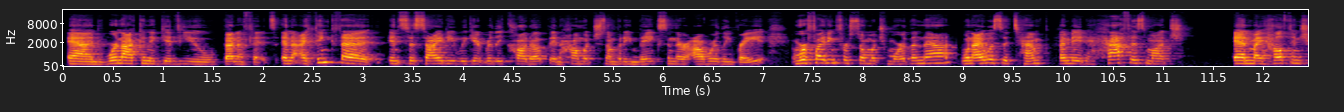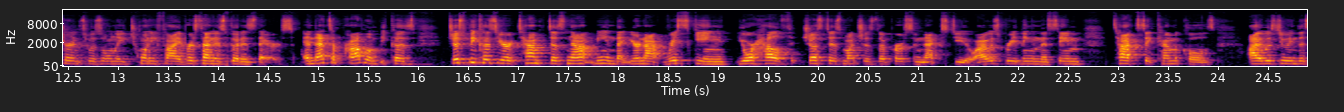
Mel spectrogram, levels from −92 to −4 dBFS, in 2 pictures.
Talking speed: 235 wpm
